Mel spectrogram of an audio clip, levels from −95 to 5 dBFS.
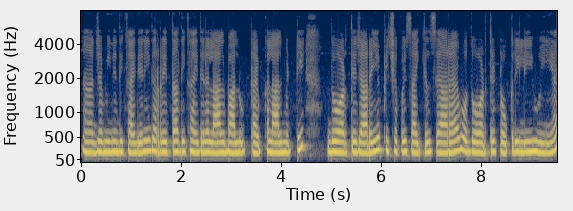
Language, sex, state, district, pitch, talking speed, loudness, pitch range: Hindi, female, Bihar, West Champaran, 200 Hz, 235 wpm, -10 LUFS, 195-210 Hz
